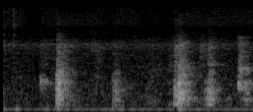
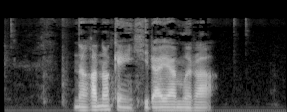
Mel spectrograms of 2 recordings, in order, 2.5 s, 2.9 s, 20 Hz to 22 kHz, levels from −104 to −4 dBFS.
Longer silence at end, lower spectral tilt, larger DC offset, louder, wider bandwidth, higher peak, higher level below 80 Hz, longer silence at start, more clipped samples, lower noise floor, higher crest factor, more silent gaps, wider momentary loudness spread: second, 0 s vs 0.75 s; about the same, -5 dB/octave vs -5 dB/octave; neither; second, -52 LUFS vs -27 LUFS; first, 16.5 kHz vs 11.5 kHz; second, -32 dBFS vs -4 dBFS; second, under -90 dBFS vs -60 dBFS; second, 0.05 s vs 0.75 s; neither; first, -73 dBFS vs -65 dBFS; about the same, 22 dB vs 26 dB; neither; first, 17 LU vs 8 LU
